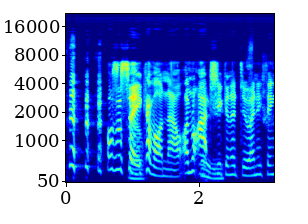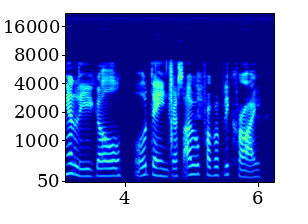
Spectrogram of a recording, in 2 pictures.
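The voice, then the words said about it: Sarcastic tone of voice. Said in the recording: “say that so sarcastically? ... it sounds sarcastic”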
